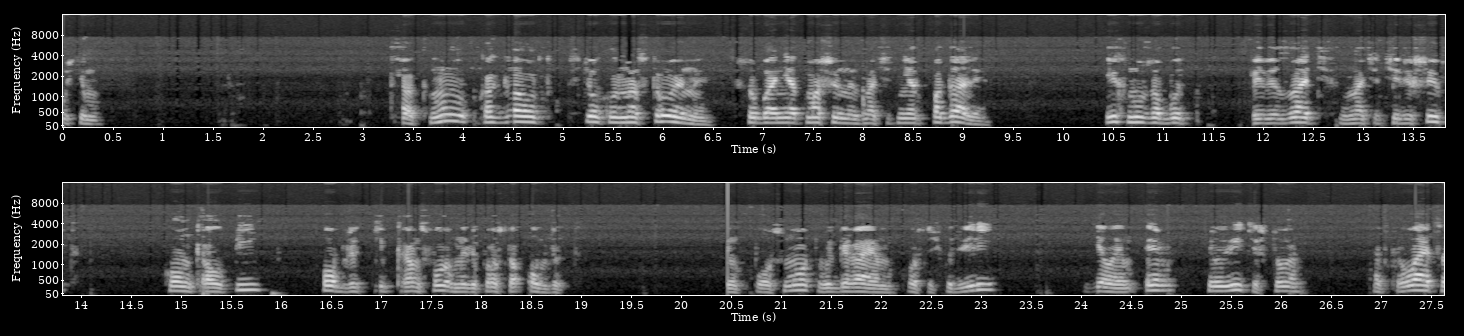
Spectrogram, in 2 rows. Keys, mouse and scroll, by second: 1.1-1.6 shift+middle drag, 2.4-2.9 middle drag, 3.7 middle click, 5.1 click, 8.9-11.4 drag, 12.1 shift+middle click, 13.1 shift+click, 15.2 ctrl+p, 20.4 click, 22.2 click, 23.6 r, 26.1 r.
